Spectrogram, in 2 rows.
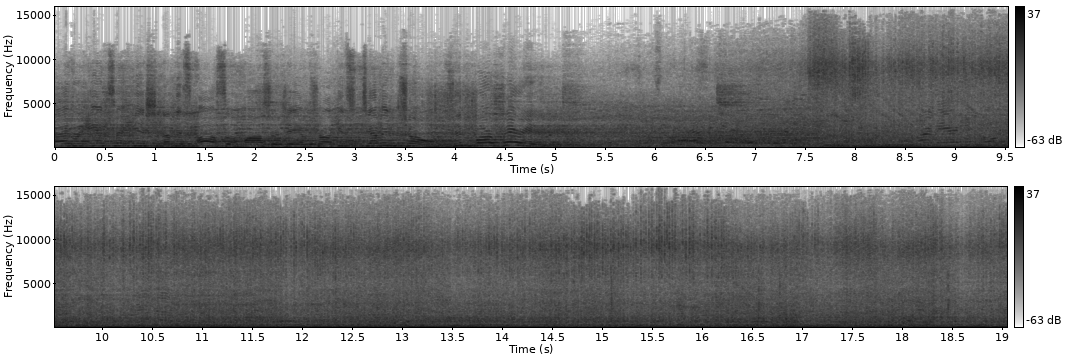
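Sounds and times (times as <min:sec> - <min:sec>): monster truck engine running: 0:07.4 - 0:19.0.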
